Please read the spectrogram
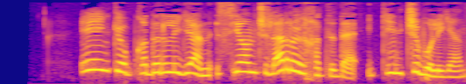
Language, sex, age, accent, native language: Uzbek, male, under 19, Farg'ona, Uzbek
